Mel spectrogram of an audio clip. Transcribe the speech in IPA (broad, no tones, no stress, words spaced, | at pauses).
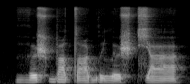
ɦɯʂbu tˤɛɡʷi lɯʂ t͡ɕa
